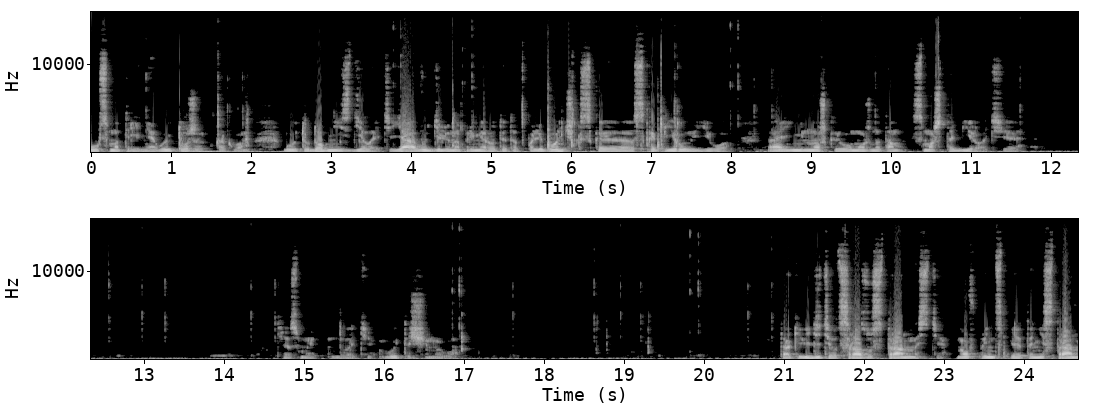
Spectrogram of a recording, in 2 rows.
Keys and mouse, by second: 1.6 shift+middle drag, 2.5 Tab, 3.7 right click, 4.6 right click, 4.6 3, 5.9 shift+s, 7.2 shift+d, 8.3 click, 9.1 click, 11.6 click, 12.9 click, 14.3 middle click, 17.6-18.6 middle drag, 18.9 shift+middle click, 19.8 right click, 20.5 middle click.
